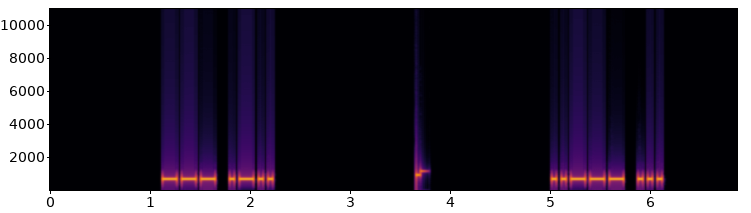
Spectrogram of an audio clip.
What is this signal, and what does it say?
Morse code, heard as a keyed tone, about 25 wpm, 700 Hz. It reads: OL 2S
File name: Two Letter-Number Combinations - 25wpm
